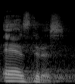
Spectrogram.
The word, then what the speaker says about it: Esdras: rápida no livro de Esdras Capítulo 7 são passagens conhecidas Esdras muita gente PR Já que é reunião de obreiros muita gente pronuncia exas você puder pronuncie com o e aberto Esdras mas se disser ESD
